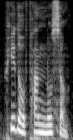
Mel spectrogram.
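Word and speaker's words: Guido van Rossum: 파이썬은 네덜란드 출신의 프로그래머인 휘도 판 로섬, 이 이름은 이제 네덜란드 발음 그대로 제가 한 겁니다.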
